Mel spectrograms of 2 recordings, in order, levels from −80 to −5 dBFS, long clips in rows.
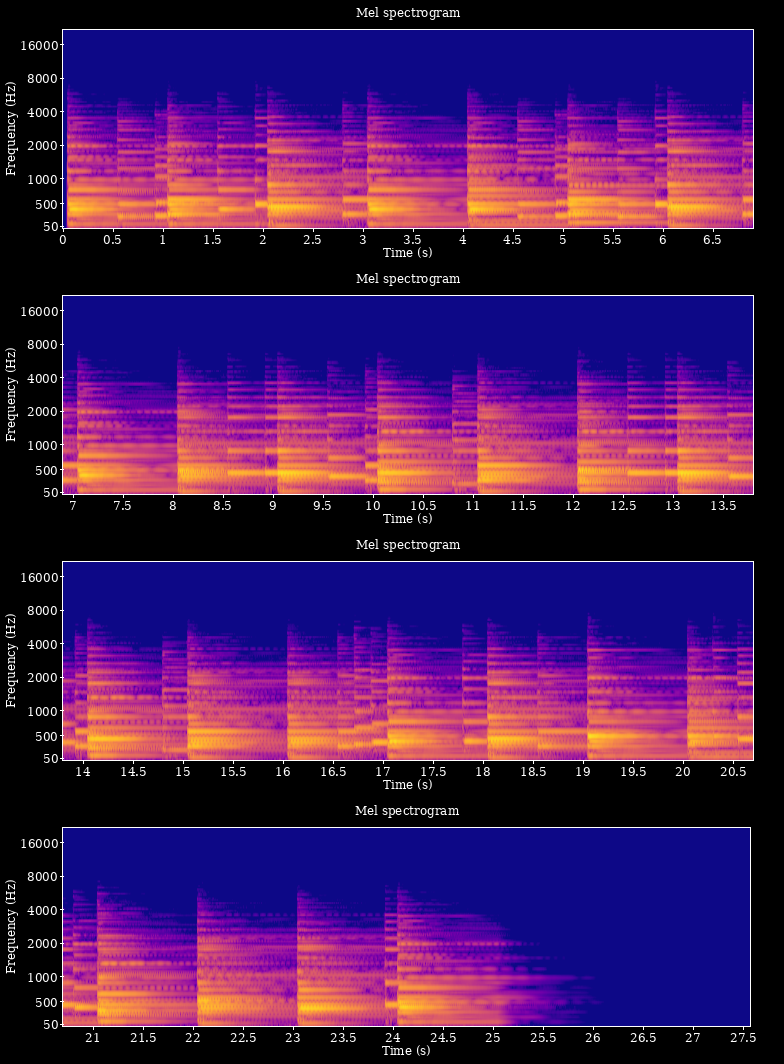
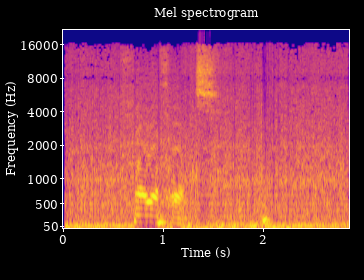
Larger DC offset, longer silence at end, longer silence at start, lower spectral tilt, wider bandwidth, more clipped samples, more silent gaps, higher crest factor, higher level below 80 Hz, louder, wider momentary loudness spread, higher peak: neither; first, 2.4 s vs 0 s; about the same, 0.05 s vs 0 s; first, -9 dB/octave vs -3.5 dB/octave; second, 5.8 kHz vs over 20 kHz; neither; neither; first, 16 dB vs 10 dB; second, -40 dBFS vs -20 dBFS; second, -19 LUFS vs -11 LUFS; first, 11 LU vs 7 LU; about the same, -2 dBFS vs 0 dBFS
